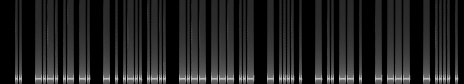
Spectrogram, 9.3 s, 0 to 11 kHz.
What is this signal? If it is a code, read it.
Morse code, heard as a keyed tone, about 30 wpm, 700 Hz. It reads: I CAN TELL YOU THE TIME TO THE
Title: Sentences from Top 1000 Words - Review Part 1 - 30wpm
